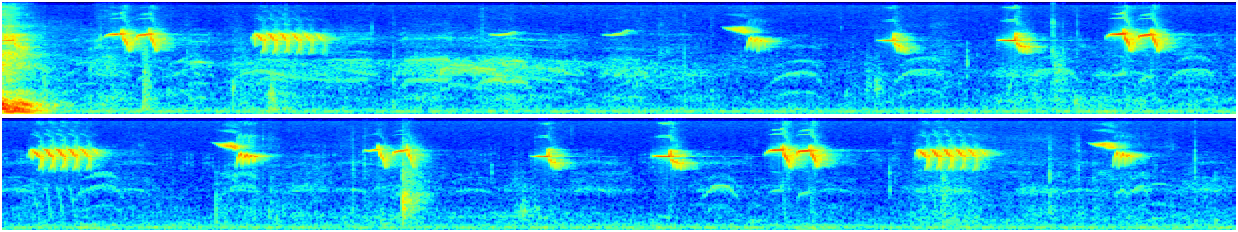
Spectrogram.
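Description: A reed bunting sings a string of short, bright, high-pitched notes and trills, repeated roughly every half second with brief pauses, standing out clearly over a faint low hum.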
